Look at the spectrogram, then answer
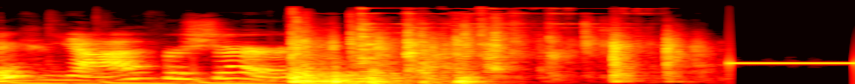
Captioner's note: screw falls; tone beeping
